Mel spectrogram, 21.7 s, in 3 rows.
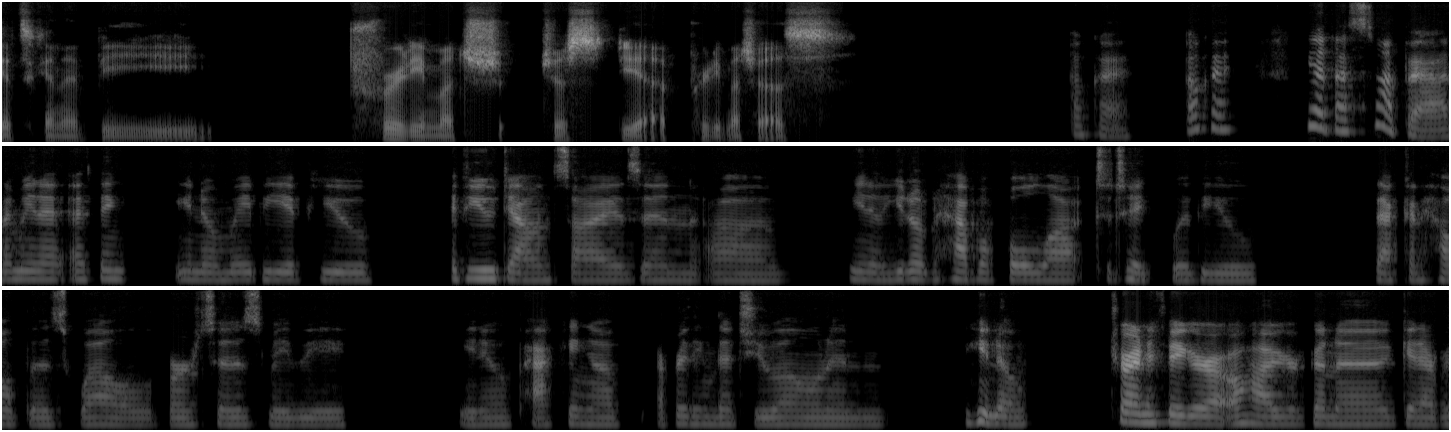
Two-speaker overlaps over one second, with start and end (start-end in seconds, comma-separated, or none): none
